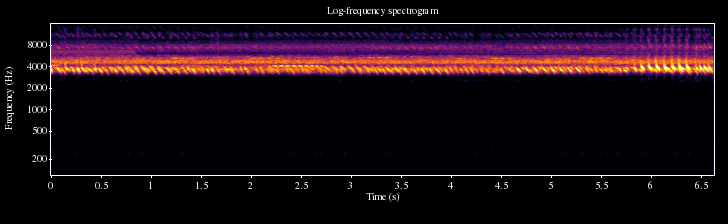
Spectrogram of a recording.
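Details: Recorded in Sanuki, Chiba, Japan in autumn, bell crickets keep up an even high-pitched ringing drone, ending in a louder rapid pulsed trill near the close; faint low rumble beneath.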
